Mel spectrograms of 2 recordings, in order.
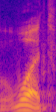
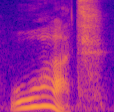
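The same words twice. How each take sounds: First: It is said in an American accent. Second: It is said in a British accent.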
